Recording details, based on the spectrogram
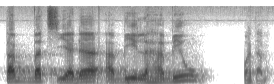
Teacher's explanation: kalau besar, cara pengucapan yang tepat ditahan dulu baru dipantul.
